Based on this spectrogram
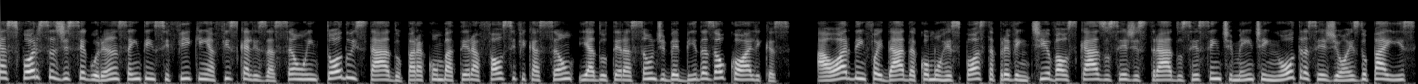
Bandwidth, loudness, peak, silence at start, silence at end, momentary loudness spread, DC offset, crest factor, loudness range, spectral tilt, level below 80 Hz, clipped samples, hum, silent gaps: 8 kHz; -17 LUFS; 0 dBFS; 0 s; 0.05 s; 6 LU; under 0.1%; 16 dB; 2 LU; -4 dB/octave; -50 dBFS; under 0.1%; none; 8.01-8.12 s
